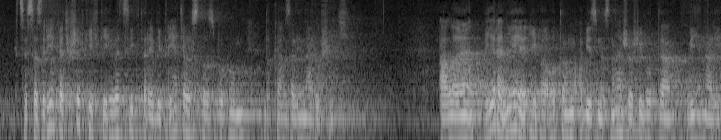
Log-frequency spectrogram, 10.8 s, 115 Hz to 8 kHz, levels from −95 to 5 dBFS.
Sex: male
